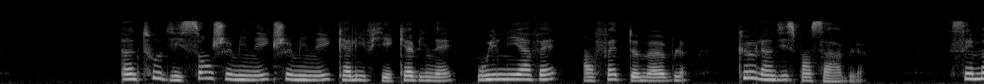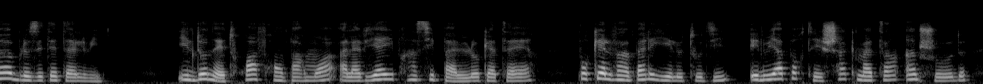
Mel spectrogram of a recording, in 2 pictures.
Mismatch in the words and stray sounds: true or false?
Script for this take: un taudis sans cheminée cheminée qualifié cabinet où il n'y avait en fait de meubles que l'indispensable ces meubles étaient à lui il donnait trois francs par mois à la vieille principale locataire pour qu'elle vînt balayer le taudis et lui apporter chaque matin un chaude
false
